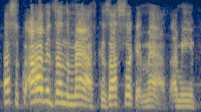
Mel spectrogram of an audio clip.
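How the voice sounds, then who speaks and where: A man's voice: sits high, big pitch swings, quick pace, pushed and bright, dry recording. A man with a Mexican-American East Los Angeles accent, co-hosting a casual podcast chat, swearing freely and checking in with "right?" as he explains. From Southern California. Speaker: podcast co-host.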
